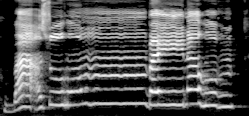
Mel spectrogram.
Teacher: میم ساکن کے بعد حرف با آگے ہے تو ادھر اخفاء شفوی ہو رہا ہے، ناک میں آواز کو چھپا کر پڑھیں گے یعنی غنہ کریں گے۔ بأسہم، با حمزہ ساکن ہے، جھٹکا دے کر پڑھیں گے۔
